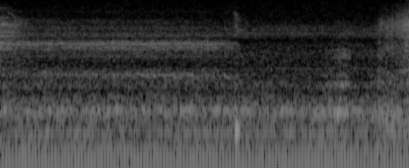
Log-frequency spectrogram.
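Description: Quiet, steady low hum with a faint airy draw as a man takes a long drag on an Evod BCC tank e-cigarette, and one soft click about two seconds in.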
